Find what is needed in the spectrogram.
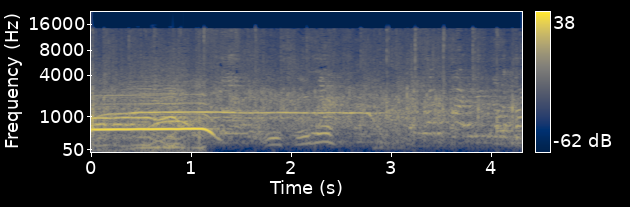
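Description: Audience cheering: a loud, long held "woo!" that stops about a second in, overlapped by a second, higher-pitched held whoop lasting nearly three seconds, over applause.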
